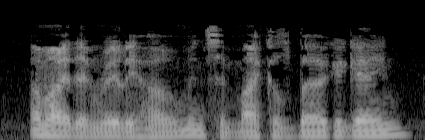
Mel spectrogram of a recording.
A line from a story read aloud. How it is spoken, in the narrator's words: he murmured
